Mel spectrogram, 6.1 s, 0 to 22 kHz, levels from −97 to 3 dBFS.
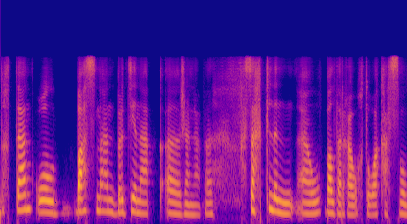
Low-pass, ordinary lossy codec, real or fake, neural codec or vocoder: none; none; fake; codec, 16 kHz, 0.7 kbps, FocalCodec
